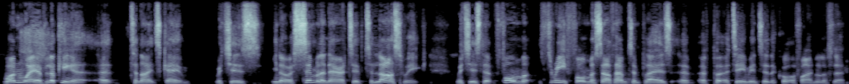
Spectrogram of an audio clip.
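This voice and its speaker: Male podcast co-host, blokey and sweary, higher-pitched, casual football chat, close dry sound. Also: animated, moderate pace, no room sound.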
